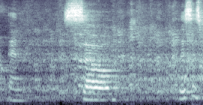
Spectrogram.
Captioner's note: laughter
